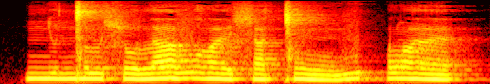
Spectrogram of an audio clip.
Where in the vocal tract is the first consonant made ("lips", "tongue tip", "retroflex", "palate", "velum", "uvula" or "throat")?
palate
